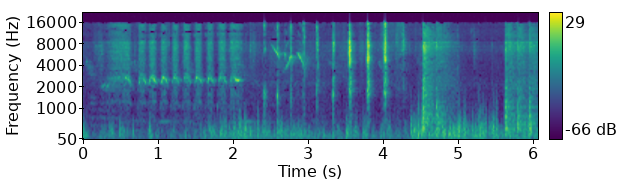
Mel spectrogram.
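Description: A bird chirping in a fast run of short, high notes for about two seconds, followed by scattered sharp clicks and a few sliding chirps. About four and a half seconds in, a loud rustling noise takes over.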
